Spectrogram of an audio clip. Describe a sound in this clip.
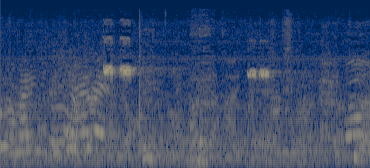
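A referee blows short, sharp whistle blasts.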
